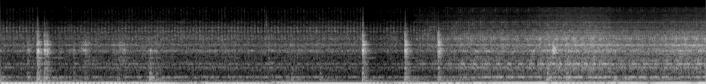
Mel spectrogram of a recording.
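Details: 2009 Jeep Grand Cherokee WK 3.0 CRD diesel with Quadra-Trac II, GoPro on the skid plate: irregular sharp clicks and clunks over a low diesel rumble under load changes. Driveshafts test OK, front diff bushes replaced and transfer case oil changed; cause still unknown.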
